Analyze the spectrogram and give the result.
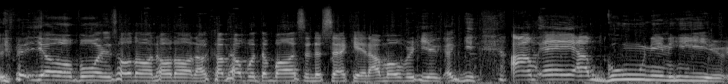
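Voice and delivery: over-the-top New York accent, laid on very thick. Playing a video game with the boys, call out to them in an extremely New Yorker voice. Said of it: "Extremely New Yorker voice".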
